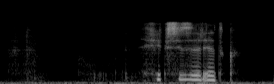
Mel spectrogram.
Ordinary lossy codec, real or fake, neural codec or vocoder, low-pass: none; fake; autoencoder, 22.05 kHz, a latent of 192 numbers a frame, VITS, trained on many speakers; 7.2 kHz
